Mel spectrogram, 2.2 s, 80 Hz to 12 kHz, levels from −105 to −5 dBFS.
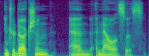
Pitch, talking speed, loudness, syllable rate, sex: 85 Hz, 80 wpm, -19 LUFS, 4.8 syllables/s, male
